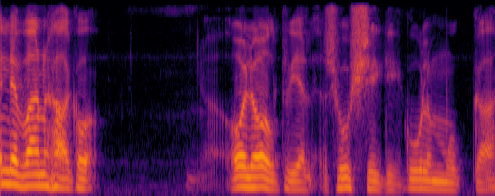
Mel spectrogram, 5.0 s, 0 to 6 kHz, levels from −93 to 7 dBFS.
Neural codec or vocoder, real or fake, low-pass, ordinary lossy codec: none; real; 5.4 kHz; none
